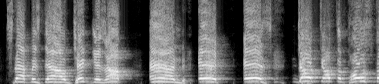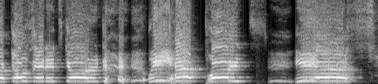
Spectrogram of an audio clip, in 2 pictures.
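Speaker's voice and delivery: yelled, high-pitched kick call; excited shout. Real, not acted. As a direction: scream it as the kick goes in. Kick good, fan yells.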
